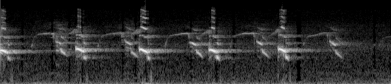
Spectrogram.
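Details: At dusk on a Latvian golden eagle nest, the adult male arriving with a larger bird for the chick: thin whistled notes, each dropping in pitch, repeated about every two-thirds of a second.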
